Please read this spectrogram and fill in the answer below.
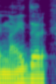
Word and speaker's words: neither: एक से पहले नाइदर दूसरे से पहले नोर और प्रोनाउंसिएशन नाइदर कह लो नीदर कह लो एक ही बात है और सिर्फ दो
